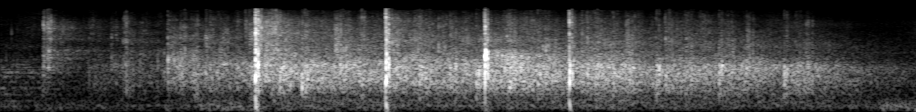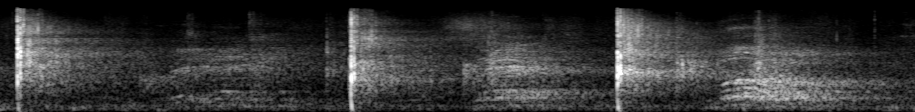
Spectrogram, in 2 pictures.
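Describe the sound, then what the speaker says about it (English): A crowd at a startup pitch competition claps, a wash of applause with sharp, scattered, louder claps standing out over several seconds, and faint voices in the background. "Claps again."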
